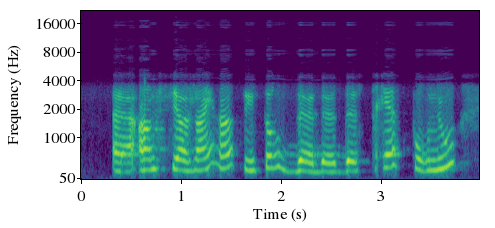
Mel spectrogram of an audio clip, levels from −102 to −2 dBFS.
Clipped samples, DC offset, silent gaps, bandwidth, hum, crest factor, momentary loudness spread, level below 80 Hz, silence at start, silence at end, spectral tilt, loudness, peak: under 0.1%; under 0.1%; none; 4.7 kHz; none; 20 dB; 5 LU; -72 dBFS; 0.3 s; 0.25 s; -7.5 dB/octave; -23 LUFS; -2 dBFS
